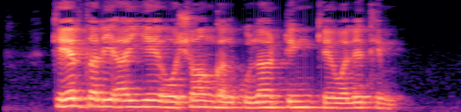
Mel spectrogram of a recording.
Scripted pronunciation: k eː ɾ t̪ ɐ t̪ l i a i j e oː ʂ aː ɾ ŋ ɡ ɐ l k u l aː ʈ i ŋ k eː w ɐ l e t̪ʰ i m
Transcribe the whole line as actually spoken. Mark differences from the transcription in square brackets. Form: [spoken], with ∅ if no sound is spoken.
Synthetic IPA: k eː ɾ t̪ ɐ [∅] l i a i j e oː [ɕ] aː [∅] ŋ ɡ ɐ l k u l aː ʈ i ŋ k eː w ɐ l e t̪ʰ i m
